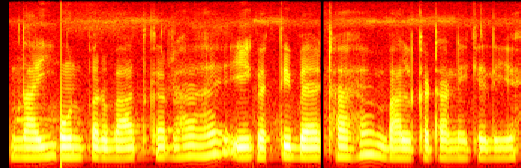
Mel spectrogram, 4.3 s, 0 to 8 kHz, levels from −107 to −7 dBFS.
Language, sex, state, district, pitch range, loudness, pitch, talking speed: Hindi, male, Bihar, Bhagalpur, 125-135 Hz, -18 LUFS, 130 Hz, 205 wpm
